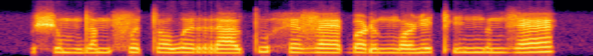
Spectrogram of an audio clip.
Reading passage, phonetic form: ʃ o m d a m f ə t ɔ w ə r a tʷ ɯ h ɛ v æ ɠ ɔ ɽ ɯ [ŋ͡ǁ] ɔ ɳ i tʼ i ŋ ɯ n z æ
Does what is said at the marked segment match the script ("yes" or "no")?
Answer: no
